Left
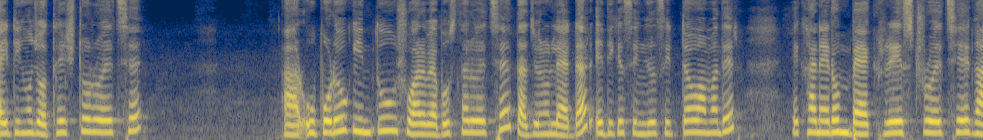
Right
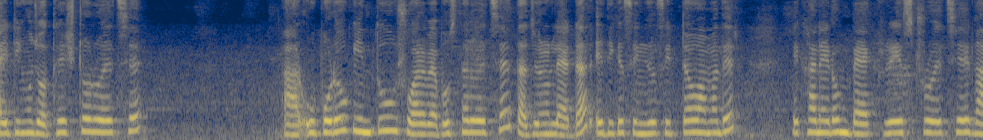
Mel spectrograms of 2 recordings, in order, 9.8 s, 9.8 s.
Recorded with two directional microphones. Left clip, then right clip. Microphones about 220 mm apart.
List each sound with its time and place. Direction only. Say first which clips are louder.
0.0 s speech: left 11 dB; 35° left (ahead or behind)
2.8 s speech: left 11 dB; 35° left (ahead or behind)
